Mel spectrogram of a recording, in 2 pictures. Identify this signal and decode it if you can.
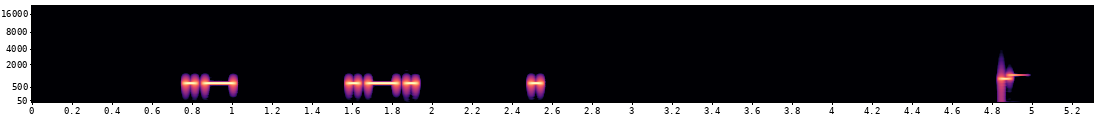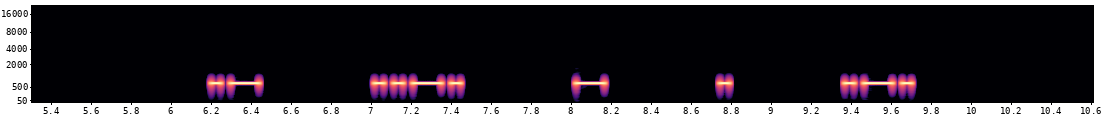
Morse code, heard as a keyed tone, about 25 wpm, spaced as for 12 wpm, 700 Hz. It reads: ARE AFTER
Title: 4x Character Spacing - Top 200 Words - 25wpm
